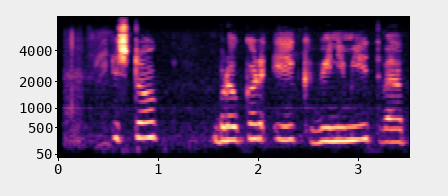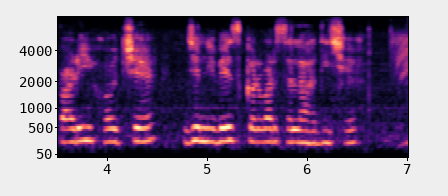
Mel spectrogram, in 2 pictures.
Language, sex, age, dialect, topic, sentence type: Magahi, female, 18-24, Northeastern/Surjapuri, banking, statement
